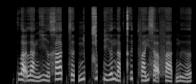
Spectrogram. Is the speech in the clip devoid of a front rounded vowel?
yes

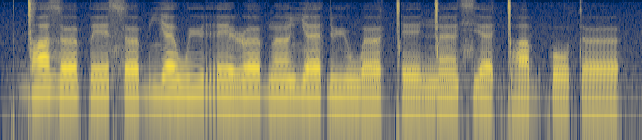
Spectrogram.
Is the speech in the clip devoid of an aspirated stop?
yes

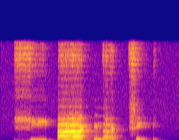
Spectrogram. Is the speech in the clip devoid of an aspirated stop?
yes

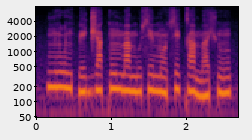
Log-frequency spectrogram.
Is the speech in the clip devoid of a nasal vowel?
no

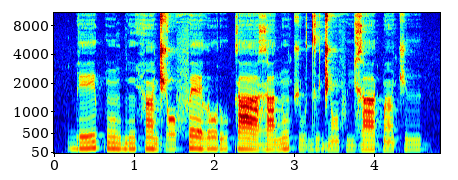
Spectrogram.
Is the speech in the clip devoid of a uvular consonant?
yes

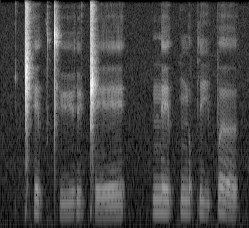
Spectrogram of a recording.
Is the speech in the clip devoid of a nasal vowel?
yes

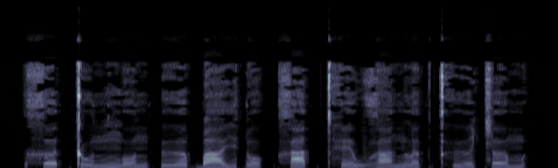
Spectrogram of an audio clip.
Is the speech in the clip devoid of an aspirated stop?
no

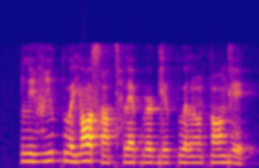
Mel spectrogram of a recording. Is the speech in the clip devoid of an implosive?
yes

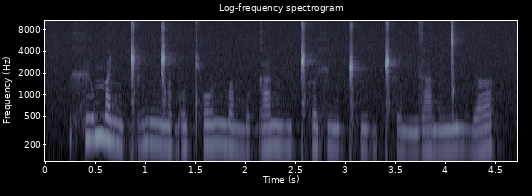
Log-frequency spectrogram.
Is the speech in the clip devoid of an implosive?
yes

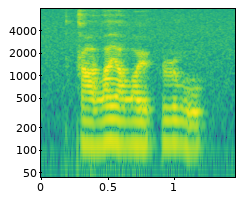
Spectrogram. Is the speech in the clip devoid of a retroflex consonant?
no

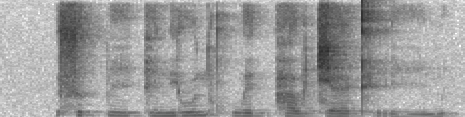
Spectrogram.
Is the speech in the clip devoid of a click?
yes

